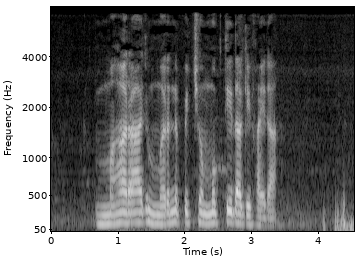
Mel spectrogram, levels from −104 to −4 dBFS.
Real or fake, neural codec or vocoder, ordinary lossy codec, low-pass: fake; vocoder, 44.1 kHz, 128 mel bands, Pupu-Vocoder; MP3, 48 kbps; 7.2 kHz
